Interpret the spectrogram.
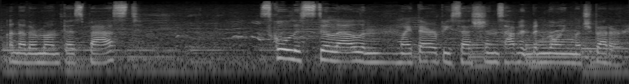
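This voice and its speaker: A woman playing a guarded high school girl who speaks in precise, matter-of-fact and formal words in an audio drama. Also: level tone, moderate pace, music in the background, lightly acted, low-quality recording. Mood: sombre, reflective.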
